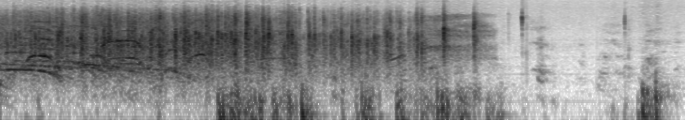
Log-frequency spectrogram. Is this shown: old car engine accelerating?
no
